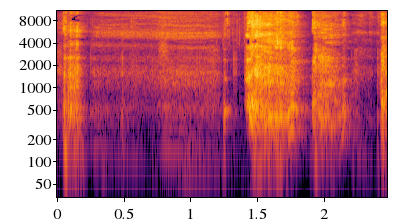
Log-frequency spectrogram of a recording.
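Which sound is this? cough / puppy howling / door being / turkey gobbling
cough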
